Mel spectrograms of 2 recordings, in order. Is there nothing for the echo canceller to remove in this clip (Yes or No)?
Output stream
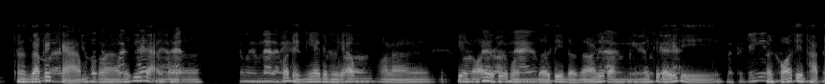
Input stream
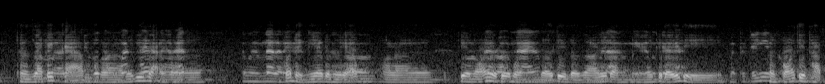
No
